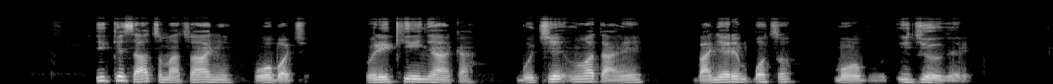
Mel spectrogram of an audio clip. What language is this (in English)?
Igbo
